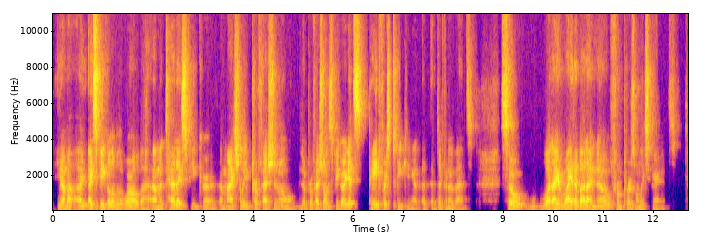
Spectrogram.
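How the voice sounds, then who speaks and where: A man with a Spanish accent speaks at a fairly quick pace and medium pitch. His voice shows vocal fry and ordinary pitch variation. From Cuba. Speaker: author and professional speaker. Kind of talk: podcast interview.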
